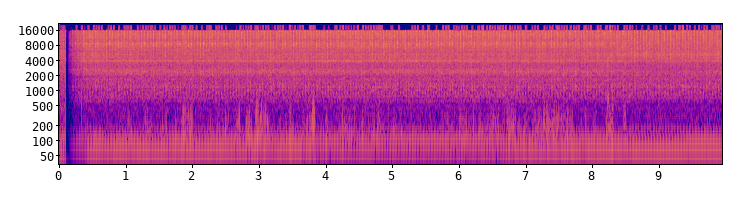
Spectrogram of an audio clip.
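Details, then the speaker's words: Mitsubishi Evo X MR, 52,000 miles, warm idle after several minutes running: low, steady, even idle with no ticks or knocks. Idle rises and falls only on a cold start; normal once warm. "there you go you can hear it there it drives lovely once it's up to temperature it's just on a cold start that that happens"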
